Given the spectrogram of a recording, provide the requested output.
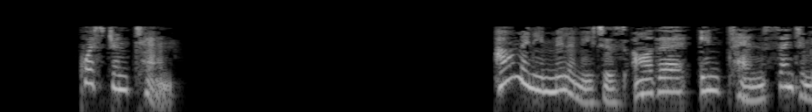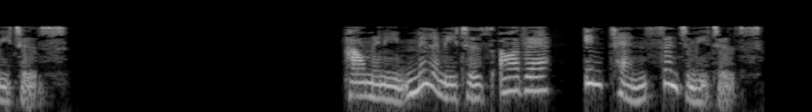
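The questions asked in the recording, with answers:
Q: How many millimeters are there in 10 centimeters?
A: 100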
